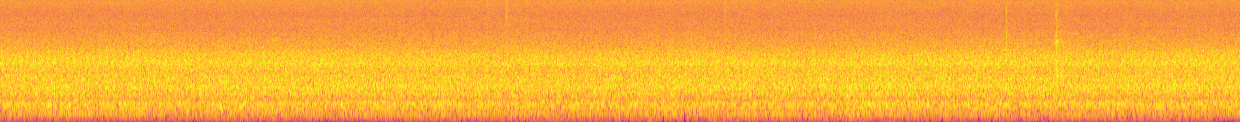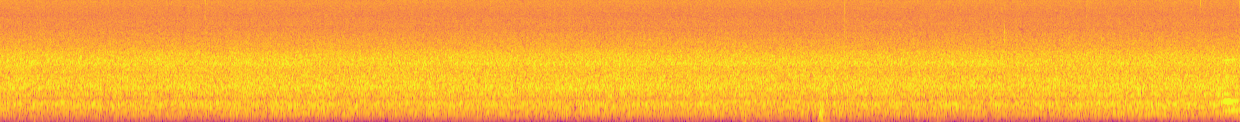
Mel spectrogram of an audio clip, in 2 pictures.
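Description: Steady mechanical hum and hiss with a few faint steady tones, unchanging throughout, with one soft low bump about twenty seconds in.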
